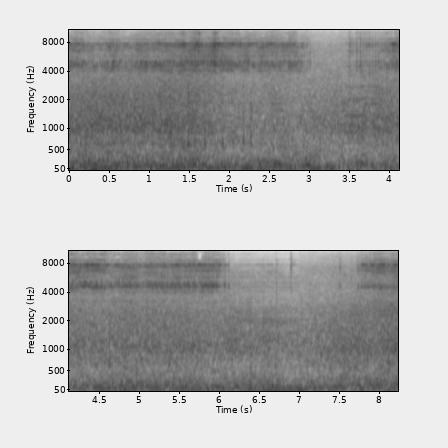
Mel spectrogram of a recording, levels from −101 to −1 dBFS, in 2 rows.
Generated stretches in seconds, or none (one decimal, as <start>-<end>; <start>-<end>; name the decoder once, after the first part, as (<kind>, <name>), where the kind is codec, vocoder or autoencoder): 3.4-3.9 (codec, SNAC); 6.2-7.0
